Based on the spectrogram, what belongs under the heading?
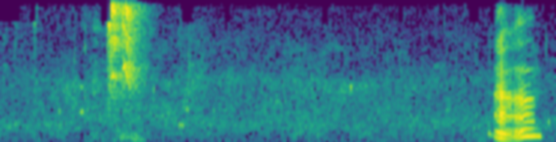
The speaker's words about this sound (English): Yes, her name's Daisy, the little parrot. She's a sun conure. She's a little rescue, and one of our birds got hold of her.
